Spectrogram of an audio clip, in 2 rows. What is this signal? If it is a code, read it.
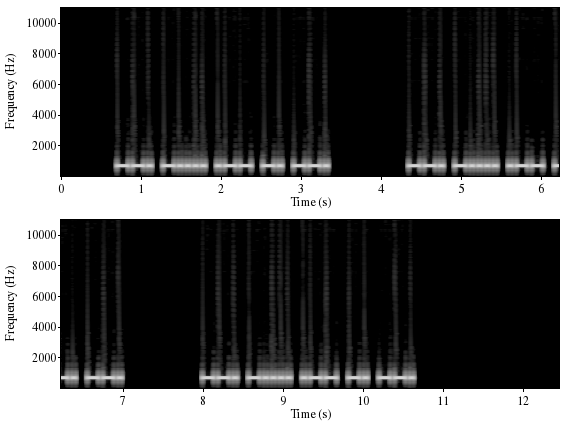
Morse code, heard as a keyed tone, about 25 wpm, 700 Hz. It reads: G6WNG G6WNG G6WNG
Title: DXCC-100 Call Signs - 5 Characters - Repeated 3x - 25wpm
